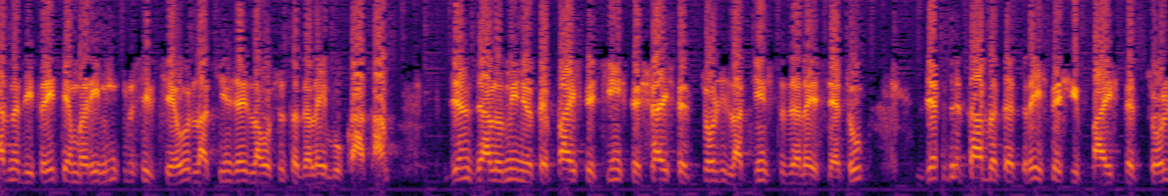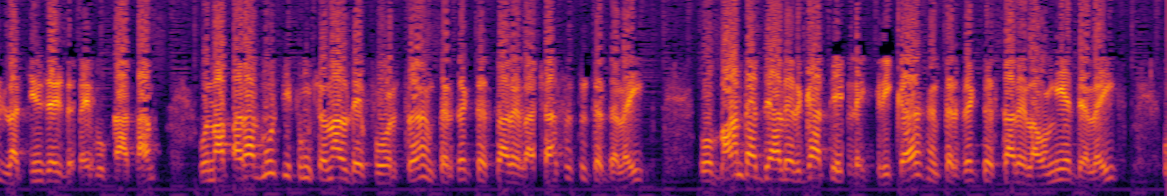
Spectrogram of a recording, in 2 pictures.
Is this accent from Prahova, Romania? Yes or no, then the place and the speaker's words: no; Reșița, Caraș-Severin, Romania; sunt din Reșița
